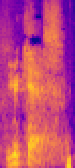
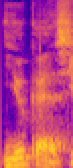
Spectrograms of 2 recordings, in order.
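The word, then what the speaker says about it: UCaaS: But UCR, is it pronounced UCRs or USARs? – UCAS. – UCAS. – UCAS. Okay. Would never have guessed that.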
